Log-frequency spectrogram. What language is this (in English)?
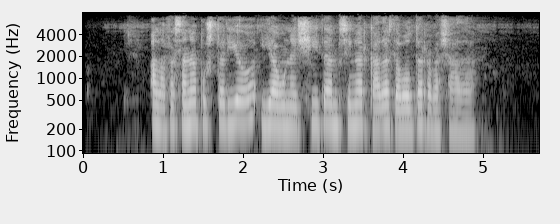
Catalan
